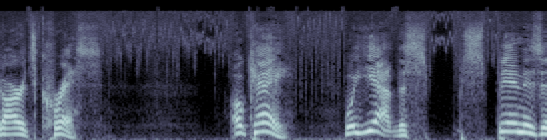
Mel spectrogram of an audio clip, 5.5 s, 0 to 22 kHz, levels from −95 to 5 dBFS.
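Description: Throughout the speech, converter idle tones from an undithered delta-sigma stage whistle faintly around 7 kHz, about 32 dB below the signal, showing as a thin horizontal spectrogram line.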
